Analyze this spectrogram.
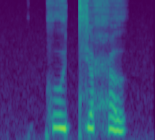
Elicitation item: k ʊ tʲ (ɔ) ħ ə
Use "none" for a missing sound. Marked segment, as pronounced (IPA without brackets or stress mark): ʊ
